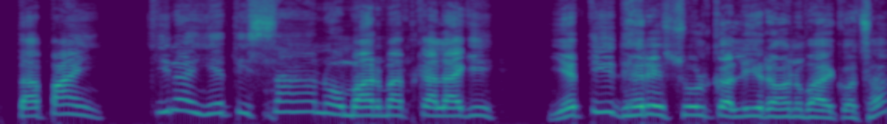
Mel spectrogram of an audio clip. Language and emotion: Nepali, angry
